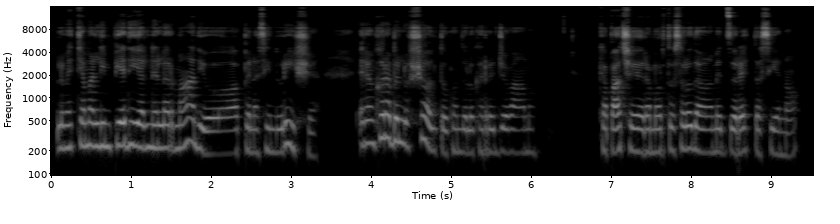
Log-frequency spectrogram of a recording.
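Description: A woman's voice: medium pitch, steady tone, brisk, warm tone, natural voice. A woman voicing a brash, cocky young man who leads his friend, in a read-aloud story. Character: rough young man, cocky, bold ringleader.

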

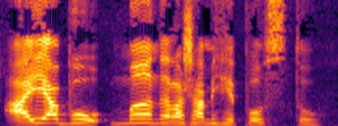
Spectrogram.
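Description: A woman, co-hosting a podcast in casual, slangy, animated chat. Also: a little high, normal speed, no room sound. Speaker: podcast co-host.

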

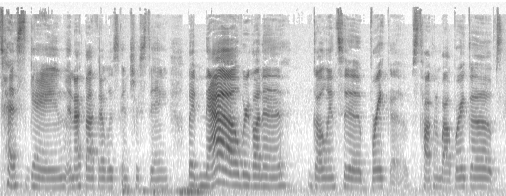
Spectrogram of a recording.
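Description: A woman hosting a casual podcast chat with friends, loose and expressive, laughing often. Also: medium pitch, unhurried. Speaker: podcast host.

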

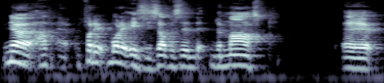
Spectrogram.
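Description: A man's voice: medium pitch, moderate pace, darkish tone, roomy sound. A man, chatting casually as a club official, rambling with many fillers and restarts. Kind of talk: casual chat.

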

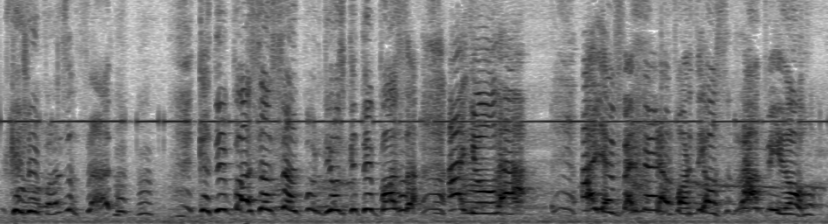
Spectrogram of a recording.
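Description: A woman's voice: very high-pitched, takes it slowly, noisy background. A woman voicing a distraught friend who sobs and pleads. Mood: frantic. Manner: sobbing, pleading, crying out.

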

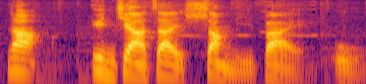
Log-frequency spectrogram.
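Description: A man's voice: medium pitch, very animated, slow, soft background music. A man with a Taiwanese Mandarin accent talks as a stock analyst. His voice sits in a middle register, and he explains in a conversational way, checking in with rhetorical questions. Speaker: stock market analyst and guest. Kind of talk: conversational stock market commentary.

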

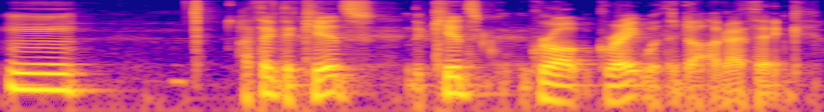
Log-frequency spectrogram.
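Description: A man's voice: mid-range voice, wildly swooping pitch, moderate pace, creaky. A young man guesting on a casual podcast, sarcastic and easygoing, joking around as he talks.

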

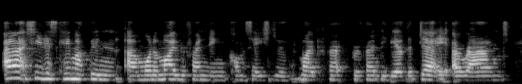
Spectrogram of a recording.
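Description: A woman's voice: medium pitch, flat delivery, quick pace, a bit bright. Woman guest talking openly and reflectively, mid voice, sounds a bit far from the mic. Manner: candid and reflective, voices her past thoughts. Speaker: interview guest. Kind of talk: conversational interview.

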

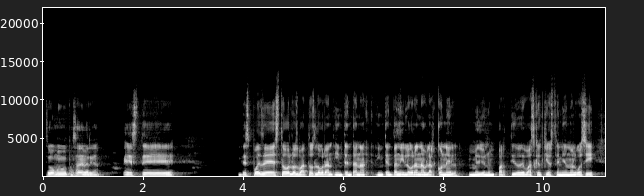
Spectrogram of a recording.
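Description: A young adult man with a Mexican Spanish accent, chatting about a TV drama in a relaxed, slangy way as a podcast co-host. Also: medium pitch, moderate pace. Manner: relaxed, slangy, laughs along. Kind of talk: casual chat recapping a drama.

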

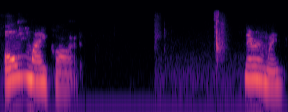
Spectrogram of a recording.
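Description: A woman's voice: on the high side, slow pace. Flustered woman host on a dull mic. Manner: flustered, repeats "oh my god" and "hold on". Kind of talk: casual chat.

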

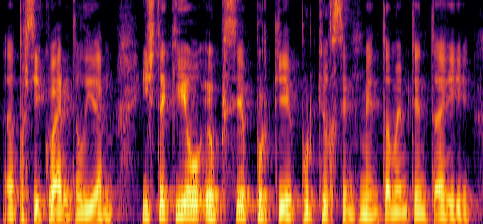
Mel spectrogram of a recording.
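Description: Talking fast in a lowish, somewhat mellow voice, a young man with a European Portuguese accent recounts his waiter job in a loose, rambling way. He keeps using fillers, starting over and wandering off on side tracks.

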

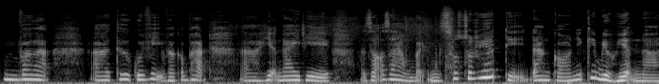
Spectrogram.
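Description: A woman's voice: mid-range voice, warm tone. A woman hosting a radio health programme, presenting formally and putting questions to a guest. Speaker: radio health show host.

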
